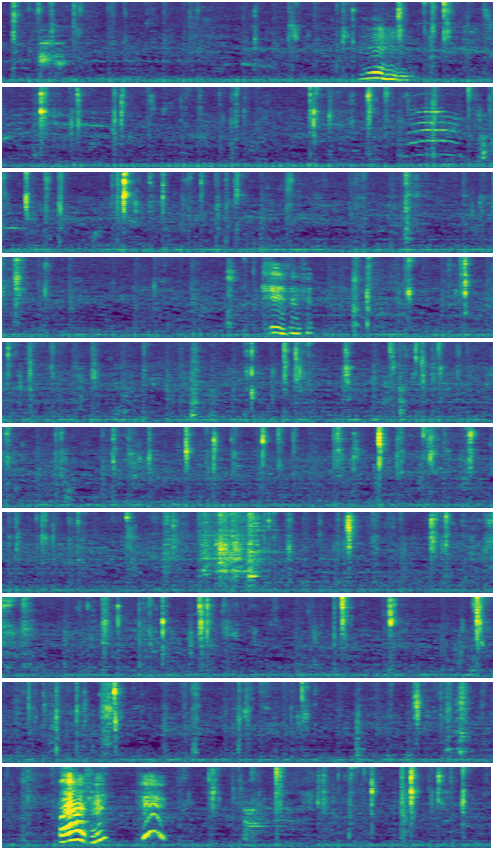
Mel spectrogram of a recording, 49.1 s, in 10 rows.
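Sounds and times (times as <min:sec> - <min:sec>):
tractor engine drone: 0:00.0 - 0:09.0, 0:09.6 - 0:49.0
people chewing rice cakes: 0:00.0 - 0:49.0.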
